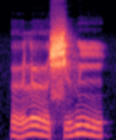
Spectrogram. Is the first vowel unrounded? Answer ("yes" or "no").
no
